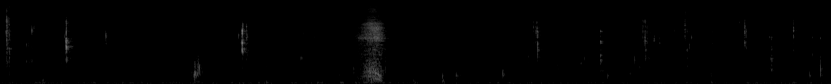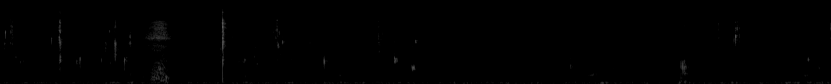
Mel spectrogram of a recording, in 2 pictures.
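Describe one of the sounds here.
A young woman chews crunchy vegetables close to a microphone, with crisp crunches and wet mouth sounds.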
